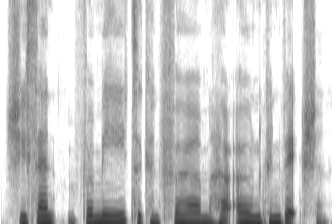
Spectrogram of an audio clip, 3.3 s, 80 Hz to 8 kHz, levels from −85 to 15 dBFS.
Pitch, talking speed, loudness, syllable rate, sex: 205 Hz, 165 wpm, -17 LUFS, 3.8 syllables/s, female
